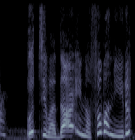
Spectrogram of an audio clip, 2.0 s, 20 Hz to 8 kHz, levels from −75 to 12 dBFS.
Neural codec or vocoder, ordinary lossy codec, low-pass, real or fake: codec, 16 kHz, 2 kbps, X-Codec, HuBERT features, trained on LibriSpeech; none; none; fake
